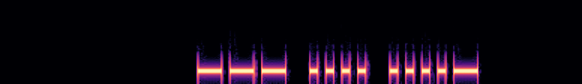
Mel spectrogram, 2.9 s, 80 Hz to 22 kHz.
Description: Morse code, heard as a keyed tone, about 30 wpm, 700 Hz. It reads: OH4
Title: Callsign Prefixes for Top 25 DXCC - 30wpm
